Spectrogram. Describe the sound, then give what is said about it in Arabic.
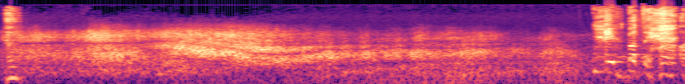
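An enemy warplane roars overhead as a deep, rumbling drone that swells loudly, then gradually eases. A voice cuts in near the end. “انبطحا أرضا، هذه طائرة للعدو دخلت علينا.”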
